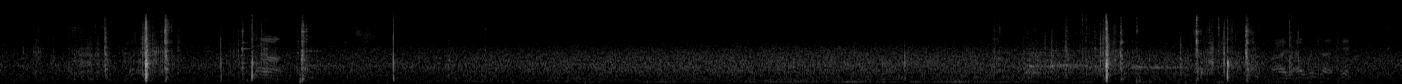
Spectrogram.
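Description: Tennis balls are struck with rackets with sharp pops outdoors.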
